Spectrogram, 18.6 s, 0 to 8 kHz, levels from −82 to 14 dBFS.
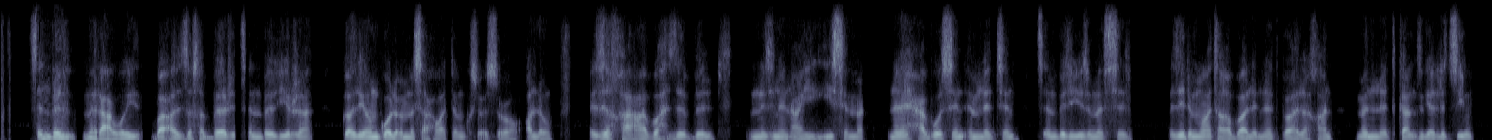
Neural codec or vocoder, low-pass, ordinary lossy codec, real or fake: codec, 16 kHz in and 24 kHz out, 0.8 kbps, FocalCodec, streaming, 65536 codes; 7.2 kHz; Opus, 16 kbps; fake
